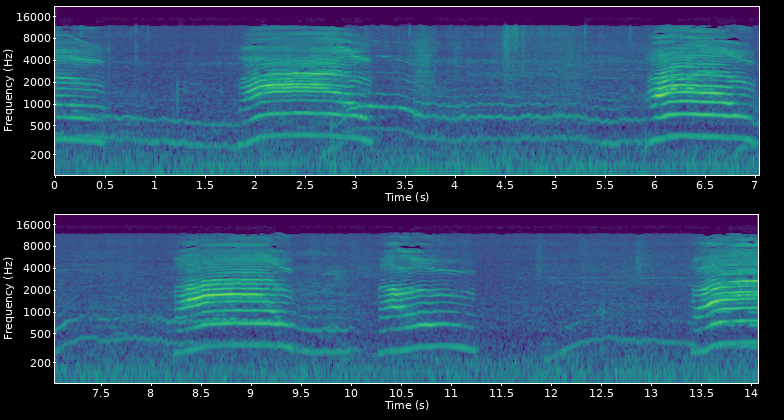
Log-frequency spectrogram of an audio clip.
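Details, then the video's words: Two pet cats fighting indoors, trading long wavering yowls that rise and fall, each howl lasting about a second and recurring every two to three seconds, with a low steady hum underneath. "Cat fight with real voice"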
